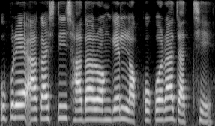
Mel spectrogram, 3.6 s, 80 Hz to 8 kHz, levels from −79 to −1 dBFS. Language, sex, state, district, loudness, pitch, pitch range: Bengali, female, West Bengal, Alipurduar, -15 LUFS, 235 Hz, 225-260 Hz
